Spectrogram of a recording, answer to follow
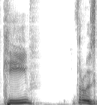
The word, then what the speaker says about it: Kiev: sight uh call what it's pronounced keith it's pronounced kiev i thought it was kev no it is not i know that's what they're saying uh yeah i it's chicken key yes it's not chicken keef and so i felt differently k-i-e-v chicken kiev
